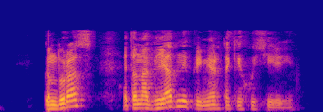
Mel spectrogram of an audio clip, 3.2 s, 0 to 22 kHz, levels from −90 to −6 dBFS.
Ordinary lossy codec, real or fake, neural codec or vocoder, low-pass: AAC, 32 kbps; real; none; 7.2 kHz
